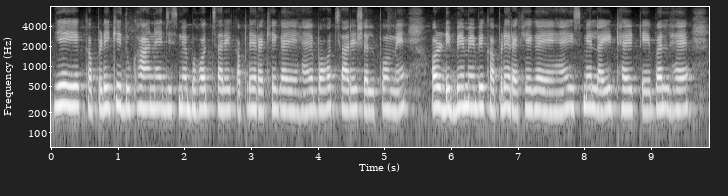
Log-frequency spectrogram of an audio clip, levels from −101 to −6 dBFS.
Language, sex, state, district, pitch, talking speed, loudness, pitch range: Hindi, female, Karnataka, Koppal, 225 Hz, 180 wpm, -17 LUFS, 220-235 Hz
